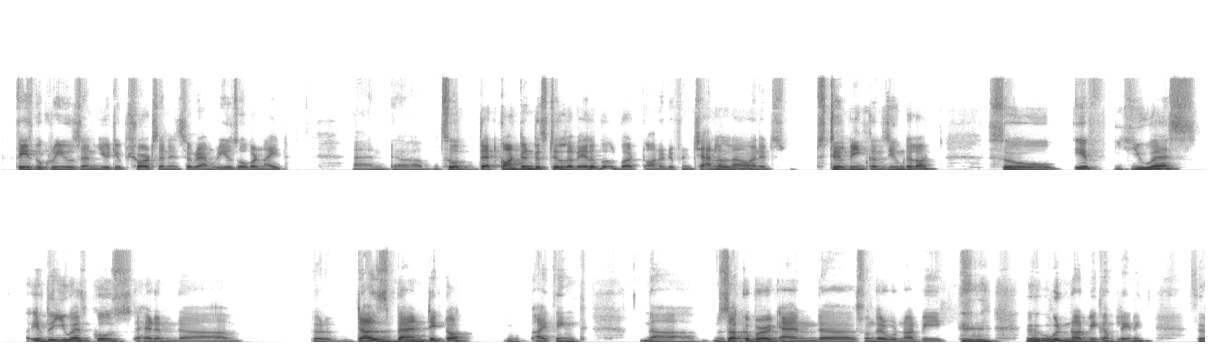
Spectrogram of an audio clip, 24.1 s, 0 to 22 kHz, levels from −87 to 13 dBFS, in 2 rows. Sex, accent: male, Indian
